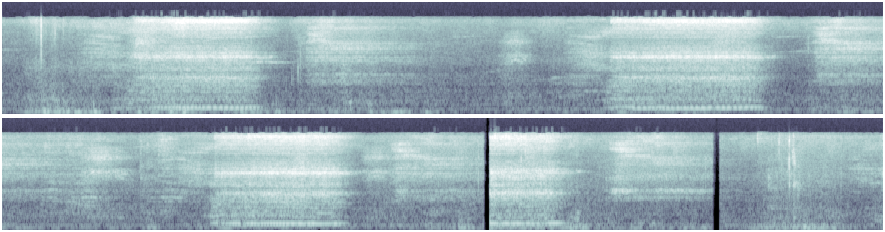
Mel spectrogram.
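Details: Man asleep: loud, rough, rattling snores on each in-breath, about four in the clip with quieter breathing between; ordinary heavy snoring.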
